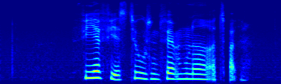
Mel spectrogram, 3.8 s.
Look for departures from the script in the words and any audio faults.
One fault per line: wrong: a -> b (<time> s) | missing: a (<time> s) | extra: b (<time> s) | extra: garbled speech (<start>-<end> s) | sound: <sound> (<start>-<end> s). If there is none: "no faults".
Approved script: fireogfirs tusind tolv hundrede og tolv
wrong: tolv -> fem (2.1 s)
sound: dropout (3.0-3.1 s)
